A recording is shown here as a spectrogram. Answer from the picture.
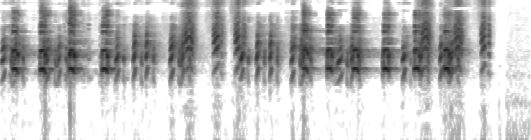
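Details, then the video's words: Mobile-phone recording of a common moorhen, locally peruk or mandar batu: a continuous stream of harsh, nasal clucking notes delivered in rapid pulses before stopping abruptly. "suara burung PERUK/ MANDAR/ TIUNG"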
